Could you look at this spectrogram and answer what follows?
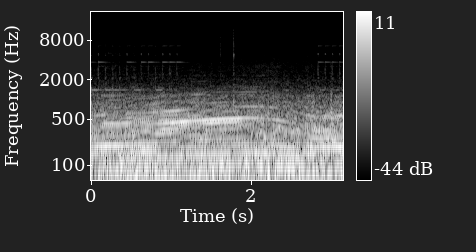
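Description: A BMW M5 E60 accelerates hard in second gear, its engine a loud, close, rising roar that holds steady throughout without any talk.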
